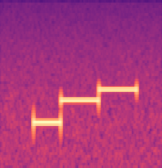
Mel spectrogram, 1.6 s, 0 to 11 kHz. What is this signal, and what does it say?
Telephone call progress tone (North American plan), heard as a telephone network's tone, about 910, 1430, 1800 Hz. Special information tone.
